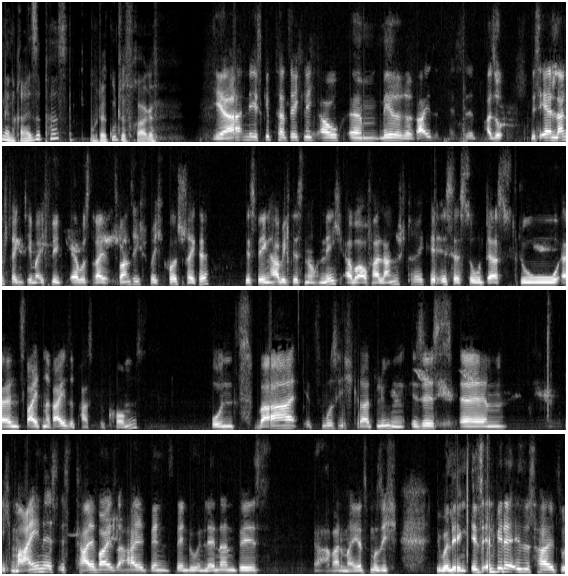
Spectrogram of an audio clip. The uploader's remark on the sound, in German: Haben wir nicht nur das rollende Podcast-Studio ausgereizt - natürlich mit gebührendem Abstand und offenen Schiebetüren. Auch per Telefonschalte lassen wir uns nicht lumpen.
